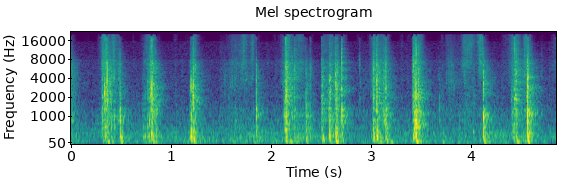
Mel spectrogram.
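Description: Oracle cards are shuffled by hand in quick repeated riffles and slaps, a brisk irregular rhythm of crisp papery bursts, close and quiet with no talking.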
